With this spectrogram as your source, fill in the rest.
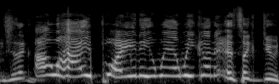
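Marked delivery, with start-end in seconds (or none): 0.3-2.2 put-on laid-on, broad New York accent, very high pitch. Mocking a movie character's overdone accent: imitating a broad New York accent. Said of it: "The broadest character I've ever seen, like, in terms of accent".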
